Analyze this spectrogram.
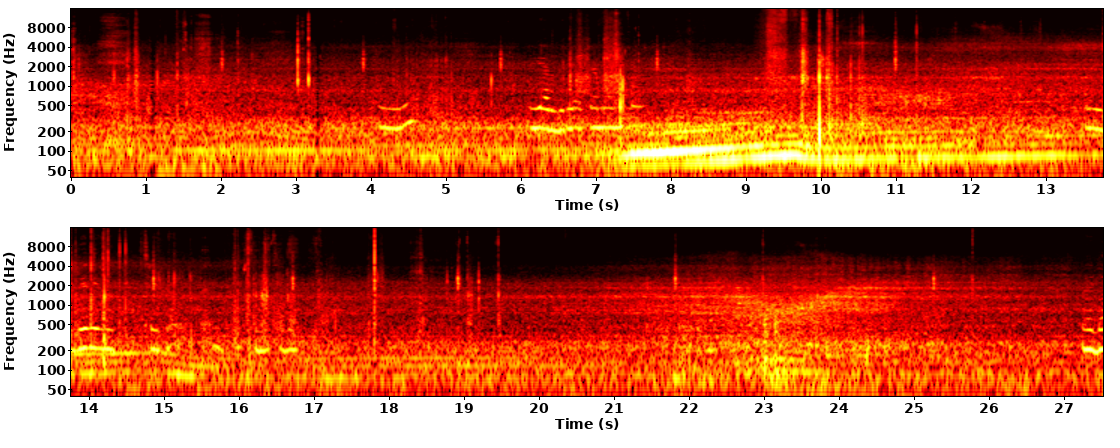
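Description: A vehicle engine idles nearby.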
